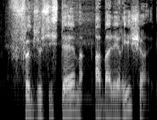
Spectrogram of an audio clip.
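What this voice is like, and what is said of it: Strong French accent in English. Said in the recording (French): “avec un accent ... bien français”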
